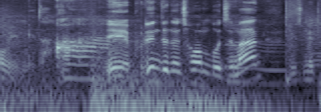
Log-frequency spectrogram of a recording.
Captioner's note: A deep sigh from the soul…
